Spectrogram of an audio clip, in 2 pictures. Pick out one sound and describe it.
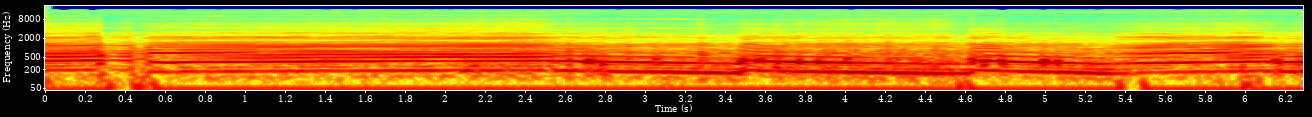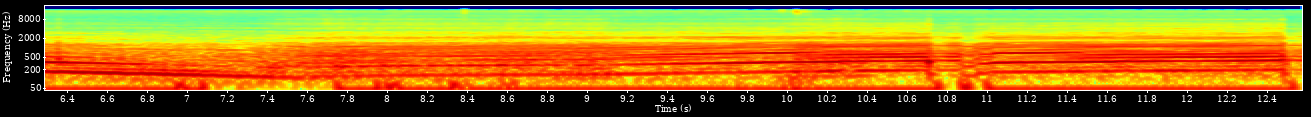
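A race car engine roars, its pitch rising and falling as it speeds up and slows down through the gears.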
